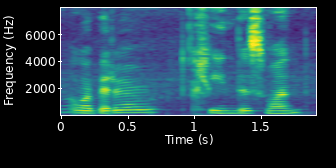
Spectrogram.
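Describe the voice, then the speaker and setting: A young adult woman with a Singaporean accent, chatting casually on a livestream as she draws, in a halting, self-deprecating, giggly manner. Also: fairly low pitch, level tone, mellow, a little hiss or hum. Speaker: art livestreamer. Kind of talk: casual livestream chat while drawing.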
